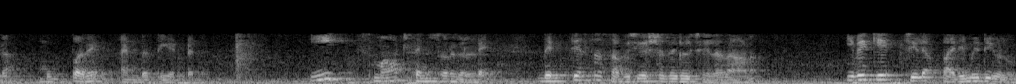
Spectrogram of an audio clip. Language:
Malayalam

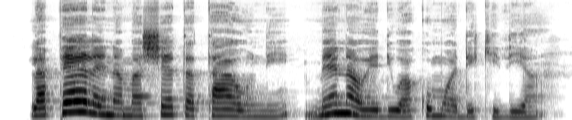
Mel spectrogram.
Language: Kikuyu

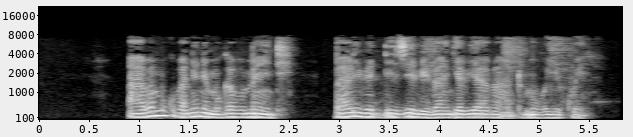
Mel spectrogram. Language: Ganda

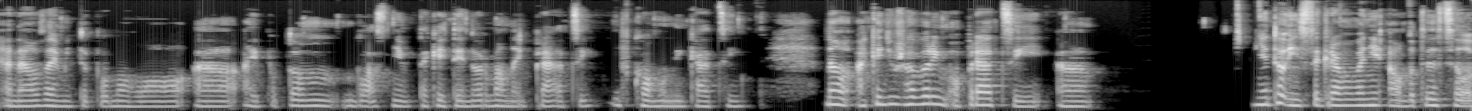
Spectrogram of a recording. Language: Slovak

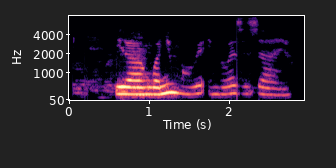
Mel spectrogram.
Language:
Kinyarwanda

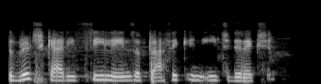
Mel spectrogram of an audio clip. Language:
English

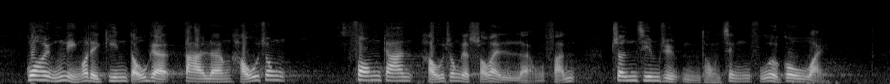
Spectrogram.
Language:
Cantonese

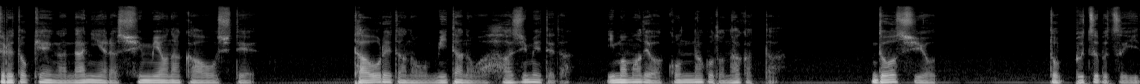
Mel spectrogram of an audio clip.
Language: Japanese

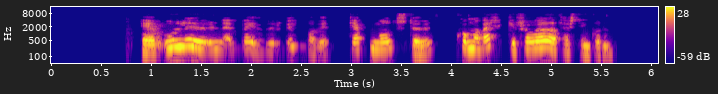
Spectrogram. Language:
Icelandic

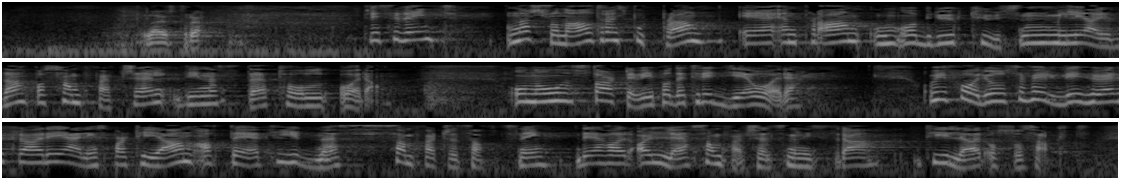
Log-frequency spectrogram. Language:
Norwegian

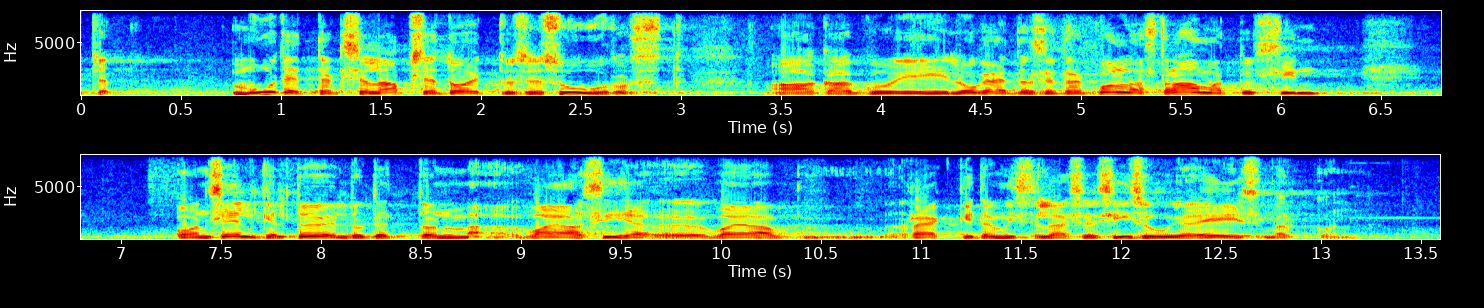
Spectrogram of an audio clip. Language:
Estonian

